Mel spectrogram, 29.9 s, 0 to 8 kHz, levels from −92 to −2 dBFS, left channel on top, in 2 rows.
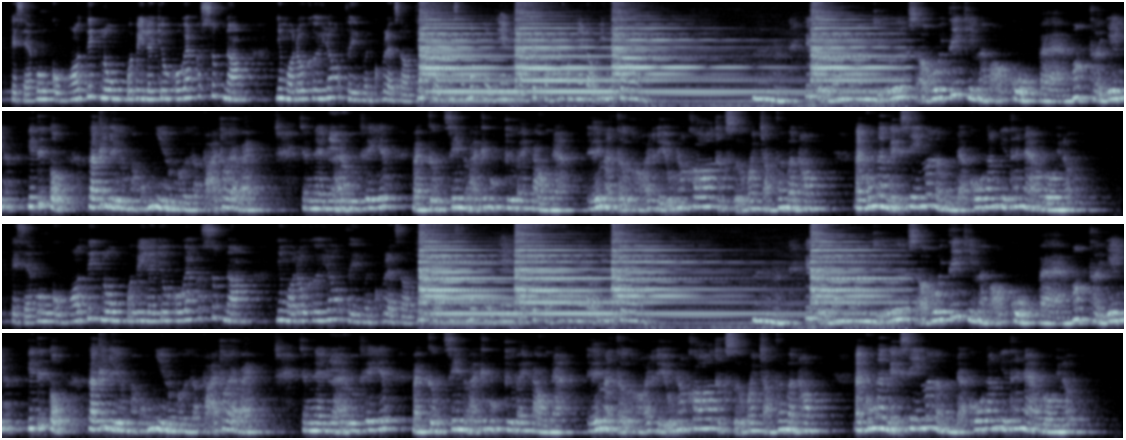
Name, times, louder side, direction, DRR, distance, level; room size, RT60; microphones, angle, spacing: voice 1, 0.1-3.3 3.7-8.6 19.3-19.6, left 3 dB, 60° left, 6 dB, 0.3 m, -32 dB
Church bell, 5.6-12.0, left 1 dB, 60° right, 1.3 m, -26 dB
voice 2, 10.0-15.8 16.1-18.3 18.6-20.1 20.4-22.5 22.8-25.8 26.3-29.2, equal, 20° right, -7 dB, 0.5 m, -29 dB
2.6 x 2.5 x 3.0 m, 0.88 s
head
